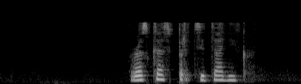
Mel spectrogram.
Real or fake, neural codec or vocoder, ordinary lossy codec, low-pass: fake; codec, 16 kHz, 0.5 kbps, X-Codec, WavLM features, trained on Multilingual LibriSpeech; MP3, 32 kbps; 7.2 kHz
